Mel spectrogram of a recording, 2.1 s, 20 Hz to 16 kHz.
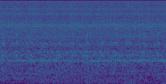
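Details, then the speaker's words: VW Polo Sedan (Kaluga-built), 99,329 km, fully warm idle after about 10 minutes, heard standing beside the car: faint light tapping under the engine hum, a knock that owner says is worsening; source not pinned down. "И вот такой вот, если прислушаться, постукивание. Стою рядом, и вот такой стук."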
